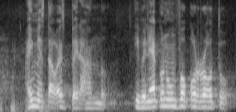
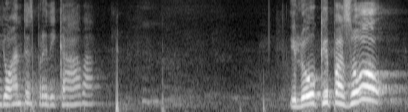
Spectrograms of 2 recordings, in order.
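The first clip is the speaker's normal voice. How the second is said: loud, rising sermon voice; loud, high pulpit preaching building to a climax; full-force preaching; 6 semitones higher, 8 dB louder than usual. Acted.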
